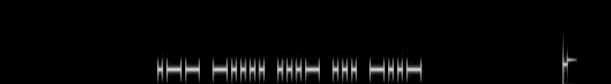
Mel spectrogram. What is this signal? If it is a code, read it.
Morse code, heard as a keyed tone, about 26 wpm, 700 Hz. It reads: W6VSX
